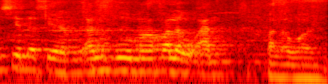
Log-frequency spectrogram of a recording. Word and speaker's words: Palawan: taw na o Palawan Palawan pala parang tamang pronounce Palawan ang lugar Palawan ay nasaan Dian yung na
